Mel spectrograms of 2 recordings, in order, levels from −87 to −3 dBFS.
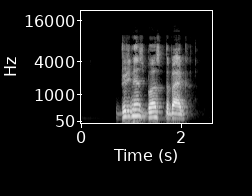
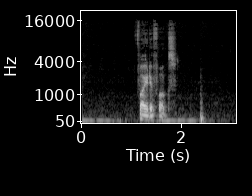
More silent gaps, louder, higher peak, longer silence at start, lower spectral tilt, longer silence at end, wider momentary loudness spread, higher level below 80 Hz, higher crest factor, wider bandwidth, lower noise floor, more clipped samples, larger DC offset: neither; first, -17 LUFS vs -29 LUFS; first, -2 dBFS vs -8 dBFS; first, 0.8 s vs 0.05 s; about the same, -4.5 dB/octave vs -4.5 dB/octave; second, 0.5 s vs 0.65 s; second, 5 LU vs 26 LU; about the same, -54 dBFS vs -50 dBFS; second, 18 dB vs 24 dB; second, 10 kHz vs 16.5 kHz; first, -88 dBFS vs -65 dBFS; neither; neither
